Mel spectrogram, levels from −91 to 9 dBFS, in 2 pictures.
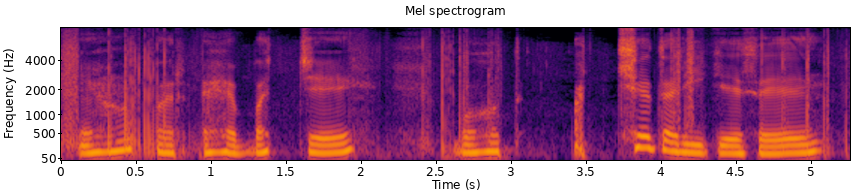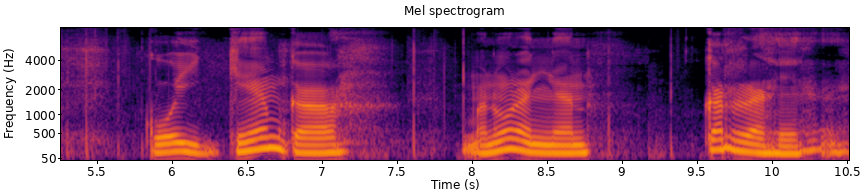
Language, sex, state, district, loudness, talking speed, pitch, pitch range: Hindi, male, Chhattisgarh, Bastar, -20 LUFS, 85 wpm, 135 Hz, 130-150 Hz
